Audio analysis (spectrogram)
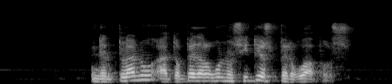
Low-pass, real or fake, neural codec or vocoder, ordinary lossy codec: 7.2 kHz; real; none; AAC, 48 kbps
